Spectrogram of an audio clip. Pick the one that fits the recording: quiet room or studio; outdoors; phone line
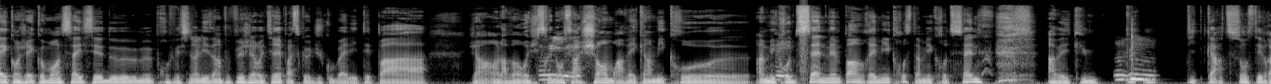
phone line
